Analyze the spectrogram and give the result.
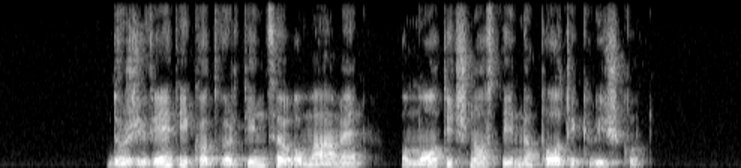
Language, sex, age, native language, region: Slovenian, male, 50-59, Slovenian, Gorica region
